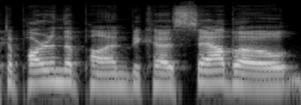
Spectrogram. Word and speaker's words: sabot: pardon the pun because sabo the tea is silent in French it's the wooden shoe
